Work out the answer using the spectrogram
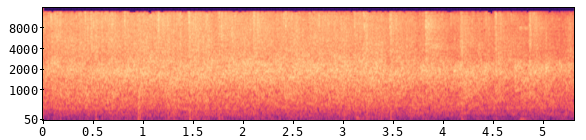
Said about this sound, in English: So it's a big round of applause for you for making you. this partition museum happen. Thank you. Thank you.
